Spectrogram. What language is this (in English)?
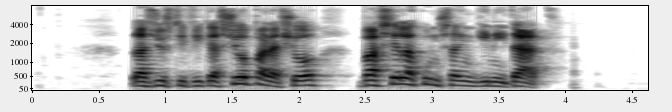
Catalan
